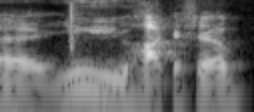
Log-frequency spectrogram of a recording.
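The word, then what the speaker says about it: Yu Yu Hakusho: I'm saying it wrong I said it wrong I said yo-yo it's actually a YuYu Haka show my fault um I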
